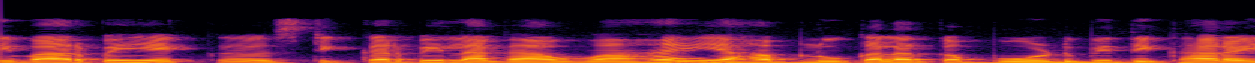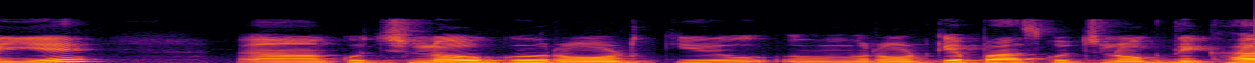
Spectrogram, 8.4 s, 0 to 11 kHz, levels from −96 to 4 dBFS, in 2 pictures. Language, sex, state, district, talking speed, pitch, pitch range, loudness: Hindi, female, Odisha, Khordha, 210 wpm, 210 Hz, 205-225 Hz, -16 LUFS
